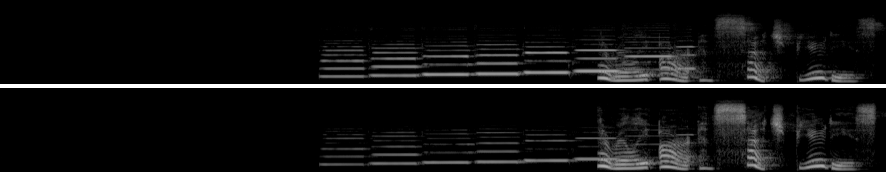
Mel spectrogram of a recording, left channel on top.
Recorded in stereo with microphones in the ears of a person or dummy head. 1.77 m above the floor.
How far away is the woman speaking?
About 1.3 m.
